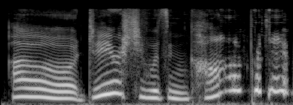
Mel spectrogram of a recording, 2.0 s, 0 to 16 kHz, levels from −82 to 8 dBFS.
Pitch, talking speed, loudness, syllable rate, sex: 315 Hz, 155 wpm, -13 LUFS, 5.1 syllables/s, female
